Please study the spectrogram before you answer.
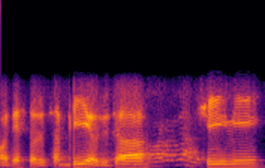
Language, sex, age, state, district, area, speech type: Nepali, male, 45-60, West Bengal, Kalimpong, rural, conversation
